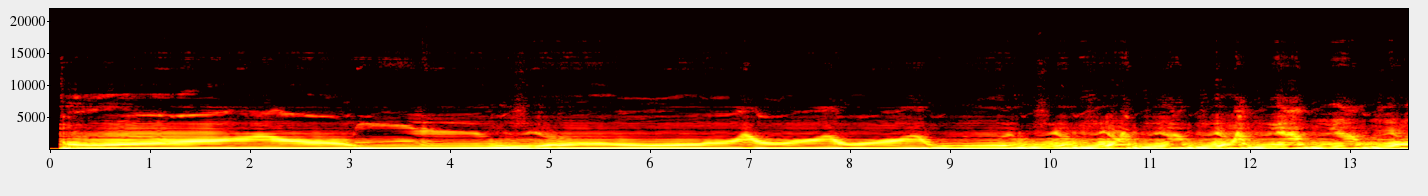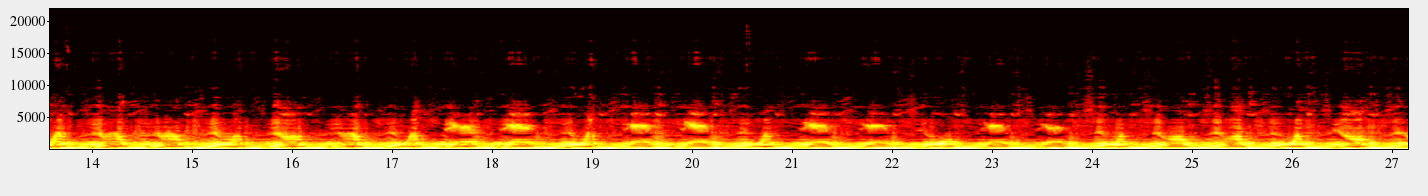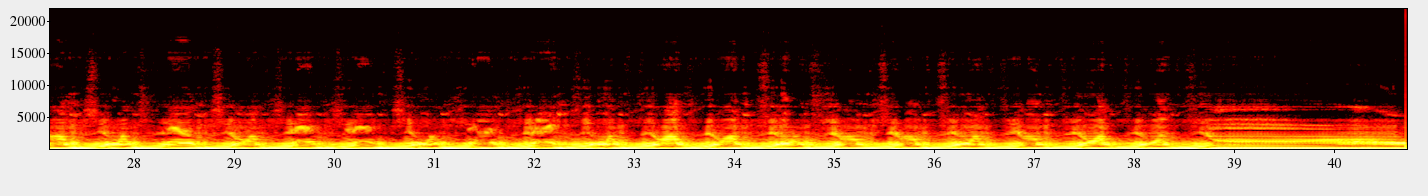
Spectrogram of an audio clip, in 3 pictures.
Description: jilm, didgeridoo; sukozvuk

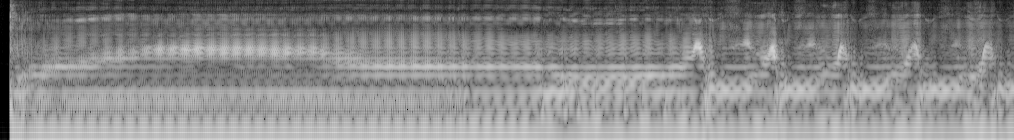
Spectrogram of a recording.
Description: olse, didgeridoo; zimni

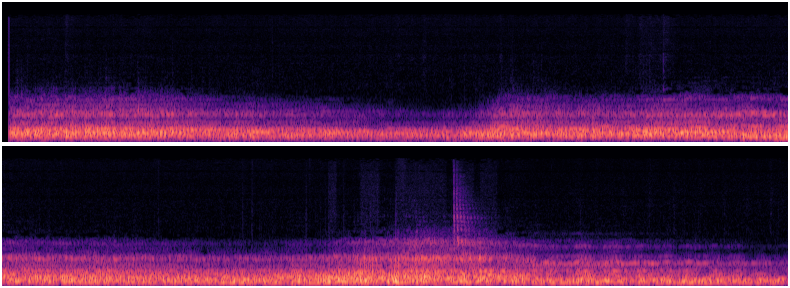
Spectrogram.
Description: hromovy buben velky

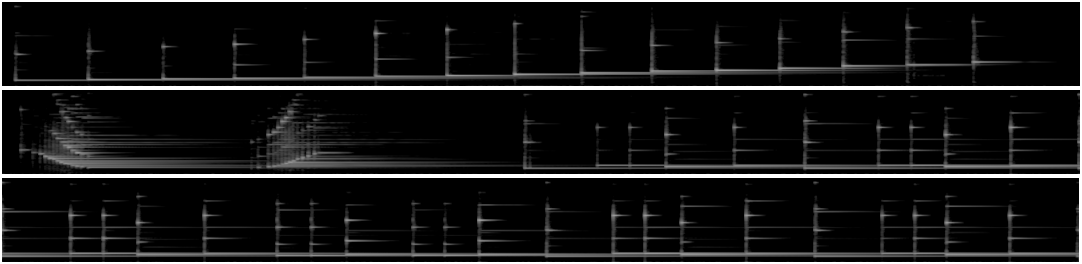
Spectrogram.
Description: metalofon

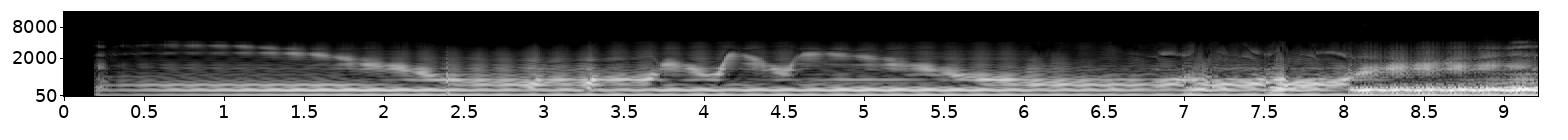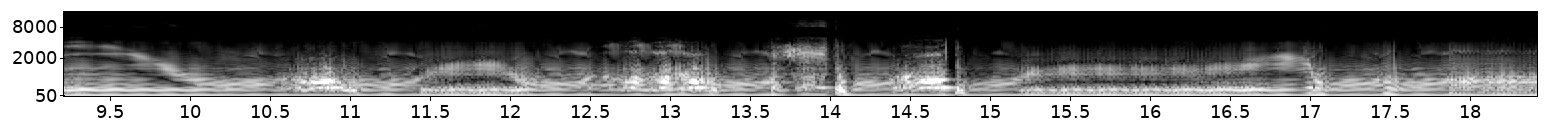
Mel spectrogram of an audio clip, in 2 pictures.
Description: javor koren, didgeridoo

